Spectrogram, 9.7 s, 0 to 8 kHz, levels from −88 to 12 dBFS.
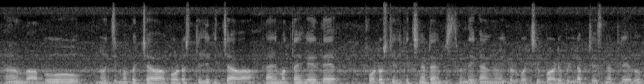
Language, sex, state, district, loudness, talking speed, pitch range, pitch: Telugu, male, Telangana, Nalgonda, -22 LUFS, 165 wpm, 125-150 Hz, 135 Hz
